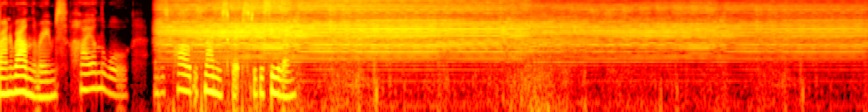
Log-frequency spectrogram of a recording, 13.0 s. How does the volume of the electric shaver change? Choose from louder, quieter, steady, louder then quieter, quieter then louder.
quieter.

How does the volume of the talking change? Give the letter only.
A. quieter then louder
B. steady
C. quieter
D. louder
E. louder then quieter
A.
